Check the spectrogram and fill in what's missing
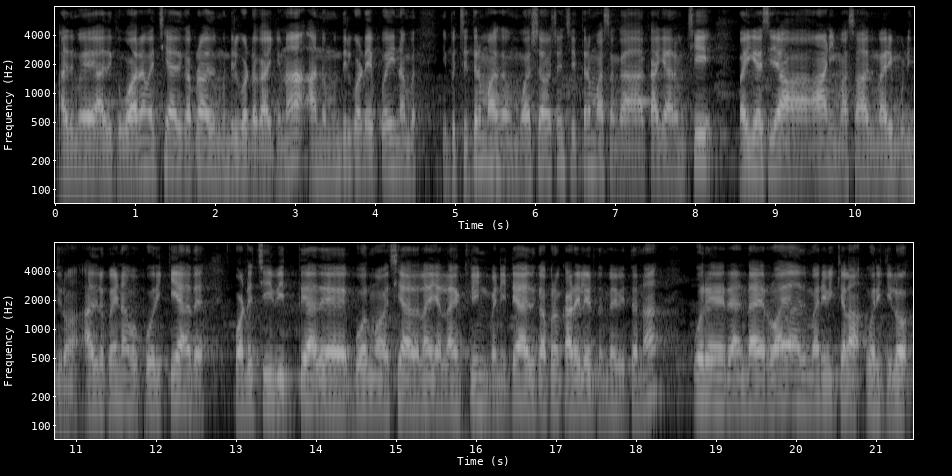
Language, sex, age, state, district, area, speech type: Tamil, female, 18-30, Tamil Nadu, Cuddalore, rural, spontaneous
